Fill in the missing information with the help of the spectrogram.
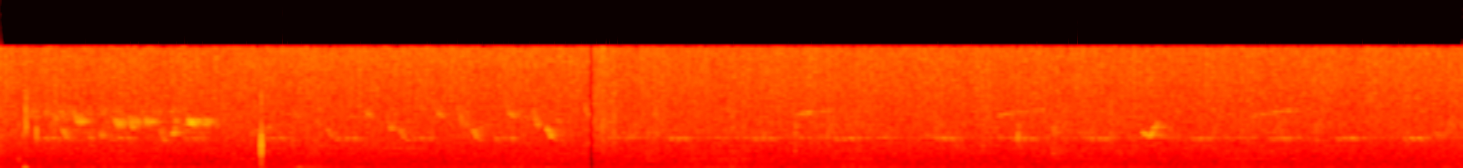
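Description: Faint room ambience with scattered high, quick chirps over a steady hiss and a faint steady high tone. Two sharp knocks, one right at the start and one about two seconds in.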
